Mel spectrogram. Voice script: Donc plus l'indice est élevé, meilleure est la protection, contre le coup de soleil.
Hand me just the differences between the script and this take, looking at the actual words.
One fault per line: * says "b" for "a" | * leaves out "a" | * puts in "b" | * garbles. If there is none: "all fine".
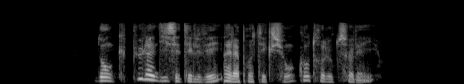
* leaves out "meilleure"
* leaves out "coup"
